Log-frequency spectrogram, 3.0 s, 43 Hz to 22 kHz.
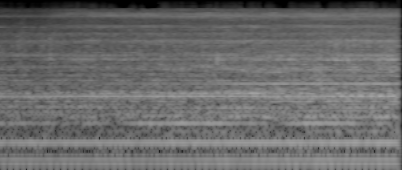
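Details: Unison Model 2100 CNC grinding system, wheel dress: smooth, even high-pitched whir building slightly and holding steady; clean continuous dress.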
